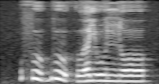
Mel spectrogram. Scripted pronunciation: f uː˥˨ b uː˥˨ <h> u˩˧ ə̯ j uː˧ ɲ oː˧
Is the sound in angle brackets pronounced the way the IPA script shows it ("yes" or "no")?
yes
